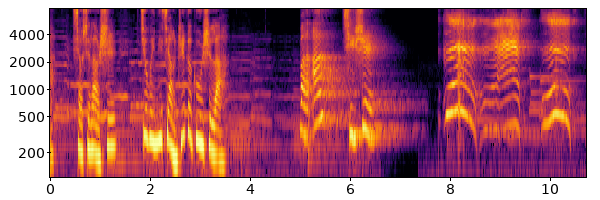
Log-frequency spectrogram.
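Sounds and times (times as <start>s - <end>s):
speech: 0.5s - 3.6s, 5.0s - 6.7s
newborn baby crying: 7.8s - 10.7s.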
